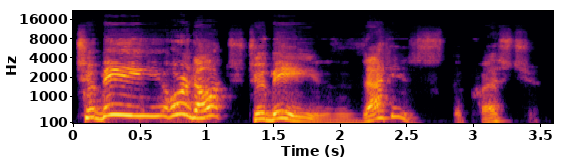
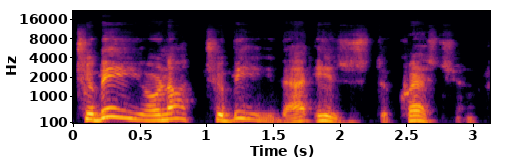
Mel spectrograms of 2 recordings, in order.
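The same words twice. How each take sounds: First: The stress falls on 'that', not 'is'. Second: The stress falls on 'is', not 'that'.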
